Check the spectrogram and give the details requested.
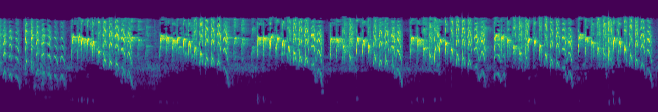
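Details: Many whistling ducks calling together, a steady wall of overlapping shrill whistles and sliding notes, broken into bursts every second or two.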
